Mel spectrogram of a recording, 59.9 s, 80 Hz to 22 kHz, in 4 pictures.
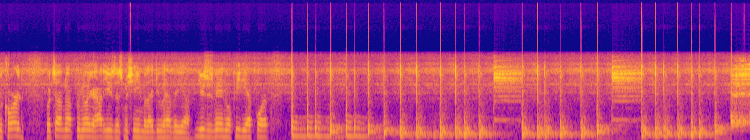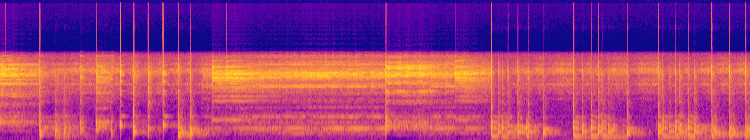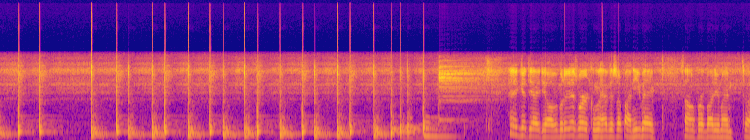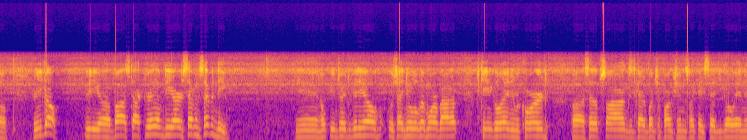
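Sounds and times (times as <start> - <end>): drum machine pattern through speaker: 5.8 - 19.4, 22.7 - 40.0.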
